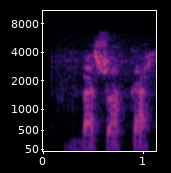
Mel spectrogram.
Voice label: "basoaka", Mooré; fish sp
